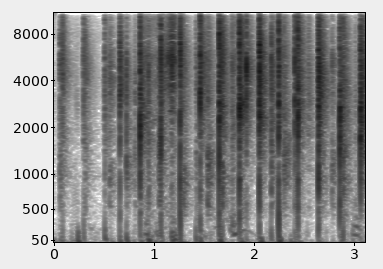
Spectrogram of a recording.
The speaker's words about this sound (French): Nous allons t'applaudir quand même. C'est trop gentil.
